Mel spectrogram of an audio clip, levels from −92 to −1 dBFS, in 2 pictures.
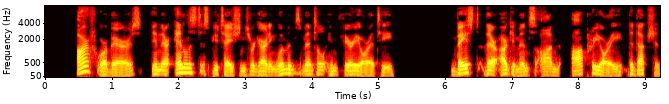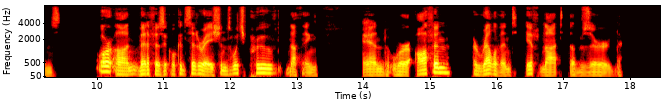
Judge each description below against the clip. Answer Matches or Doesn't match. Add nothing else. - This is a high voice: Doesn't match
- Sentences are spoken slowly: Matches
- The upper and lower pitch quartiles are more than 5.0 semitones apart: Matches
